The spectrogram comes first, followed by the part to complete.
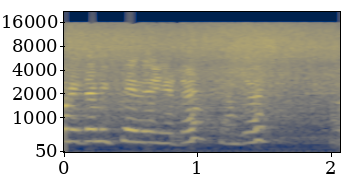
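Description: Chicken and onions in masala sizzling in a hot wok as a spatula stirs and tosses them, a steady frying hiss throughout. A voice speaks over it during the first second and a half.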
